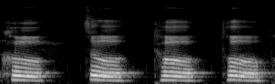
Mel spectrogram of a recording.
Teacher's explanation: मुखातील अवयवांचा एकमेकांशी स्पर्श होतो, जिभेचा, दाताशी किंवा ओठाशी असा स्पर्श होऊन ज्या व्यंजनांचा उच्चार होतो त्या व्यंजनाला स्पर्श व्यंजन असे म्हणतात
